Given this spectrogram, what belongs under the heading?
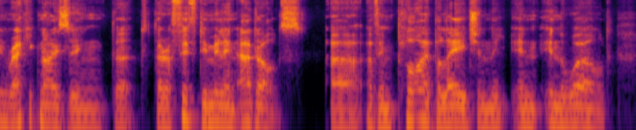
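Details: Person who stutters; stuttering.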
